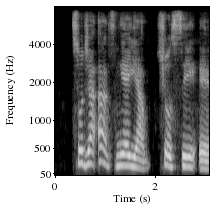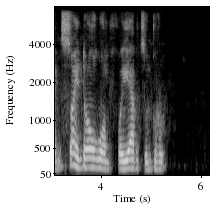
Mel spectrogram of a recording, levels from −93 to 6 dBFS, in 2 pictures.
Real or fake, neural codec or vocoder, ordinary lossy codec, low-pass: fake; codec, 16 kHz, 4.8 kbps, FACodec; none; 7.2 kHz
